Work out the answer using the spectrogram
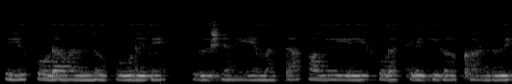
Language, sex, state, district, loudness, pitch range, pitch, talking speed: Kannada, female, Karnataka, Belgaum, -40 LUFS, 200-210 Hz, 205 Hz, 140 wpm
